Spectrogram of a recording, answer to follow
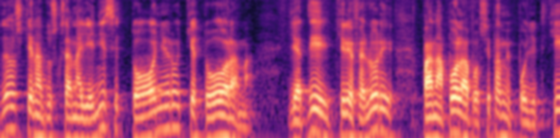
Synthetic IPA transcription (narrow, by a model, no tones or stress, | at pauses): eosce̞nɐt̪usksɐnɐʝe̞ɲisit̪o̞o̞ɲiɾo̞ce̞t̪o̞o̞ɾɐmɐ̰ | ʝɐt̪iciɾie̞fe̞luɾi | pɐnɐpo̞lɐopo̞sipɐmepo̞lit̪i̥ci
